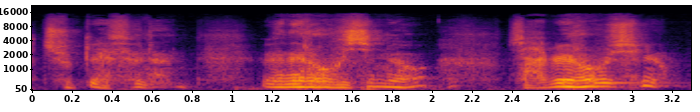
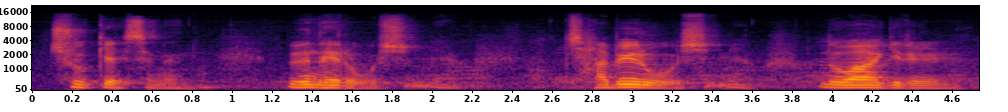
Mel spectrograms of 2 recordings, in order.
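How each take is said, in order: First: It is read in a mocking, sarcastic tone. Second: It is read in a plain, sincere tone.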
